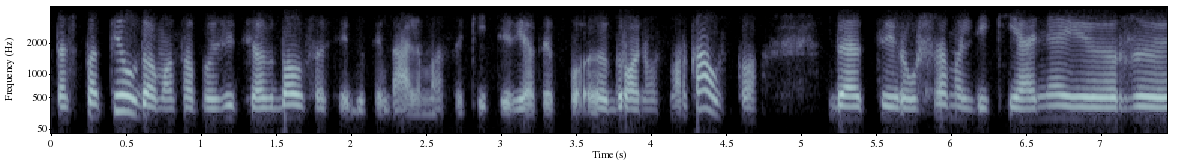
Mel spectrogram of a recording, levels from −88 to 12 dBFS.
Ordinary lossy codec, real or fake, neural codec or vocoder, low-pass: Opus, 32 kbps; real; none; 3.6 kHz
